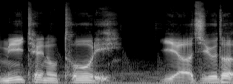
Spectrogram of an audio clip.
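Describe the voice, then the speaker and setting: A raspy, cartoonish character voice moves at a very slow pace as clear music plays in the background. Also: man. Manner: cold, gruff, curt.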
